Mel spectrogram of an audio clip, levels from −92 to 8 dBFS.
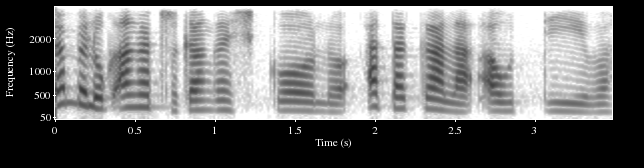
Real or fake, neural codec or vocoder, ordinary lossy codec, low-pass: real; none; Opus, 32 kbps; 3.6 kHz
